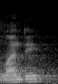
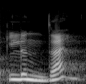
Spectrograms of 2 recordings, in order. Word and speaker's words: Lunde: Is it Lundy? Oh, Lunde. Lunde. Perfect. Lunde?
